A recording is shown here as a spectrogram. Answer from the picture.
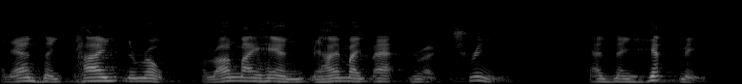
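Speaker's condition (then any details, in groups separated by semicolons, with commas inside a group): Speech impediment; mirror under lips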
